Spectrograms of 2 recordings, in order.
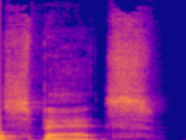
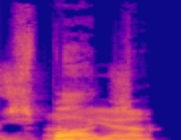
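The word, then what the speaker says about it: Spaatz: The other person I think would probably be Carl Spatz or Spatz, depending on how you want to pronounce it.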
